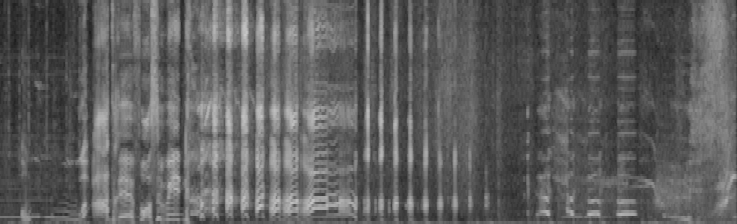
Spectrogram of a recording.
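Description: A man laughs loudly into a close microphone.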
